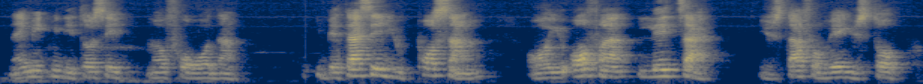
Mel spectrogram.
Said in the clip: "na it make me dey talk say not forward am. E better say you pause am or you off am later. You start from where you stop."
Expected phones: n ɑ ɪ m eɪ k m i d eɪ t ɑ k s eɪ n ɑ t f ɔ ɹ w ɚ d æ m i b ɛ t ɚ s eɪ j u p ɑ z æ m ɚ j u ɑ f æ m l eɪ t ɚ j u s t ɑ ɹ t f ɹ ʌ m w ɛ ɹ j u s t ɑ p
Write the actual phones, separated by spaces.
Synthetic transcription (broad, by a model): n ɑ m eɪ k m i d eɪ t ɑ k s eɪ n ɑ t f ɔ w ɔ d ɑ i b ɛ t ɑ s eɪ j u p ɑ s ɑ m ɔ j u ɑ f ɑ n l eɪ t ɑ j u s t ɑ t f ɹ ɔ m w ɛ j u s t ɑ p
